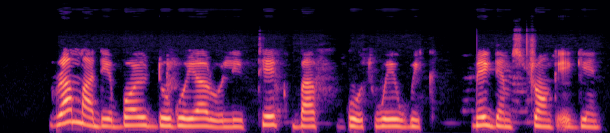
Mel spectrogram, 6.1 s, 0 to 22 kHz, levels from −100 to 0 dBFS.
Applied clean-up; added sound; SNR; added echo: none; none; none; none.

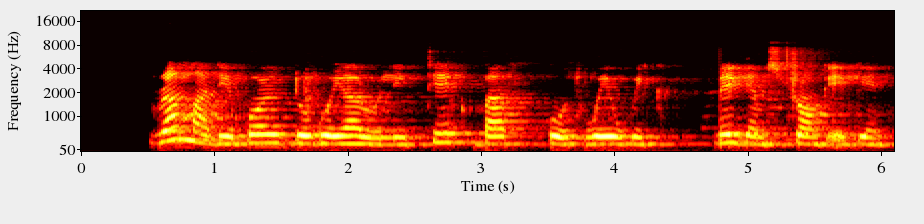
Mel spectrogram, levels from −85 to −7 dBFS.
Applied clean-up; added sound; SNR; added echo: none; none; none; reverberation time 0.7 s.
